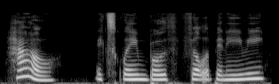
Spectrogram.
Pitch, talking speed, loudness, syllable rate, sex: 240 Hz, 130 wpm, -16 LUFS, 5.1 syllables/s, female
